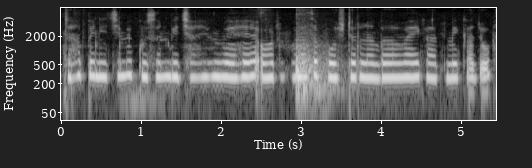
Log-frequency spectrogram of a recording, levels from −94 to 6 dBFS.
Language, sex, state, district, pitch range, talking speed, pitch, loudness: Hindi, female, Himachal Pradesh, Shimla, 270-280 Hz, 200 wpm, 275 Hz, -16 LUFS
